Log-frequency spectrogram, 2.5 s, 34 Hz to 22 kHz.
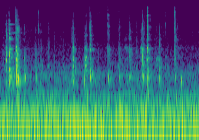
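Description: Plastic wiring harness connectors and cables clicking and rattling as they are handled behind the front panel of a Hino 500 truck cab: about half a dozen sharp, irregular clicks over a steady low hum.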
